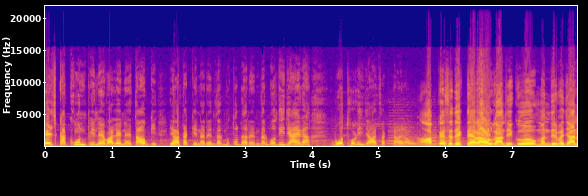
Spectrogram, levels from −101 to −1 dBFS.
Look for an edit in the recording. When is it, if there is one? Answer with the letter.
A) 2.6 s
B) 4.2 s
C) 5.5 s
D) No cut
D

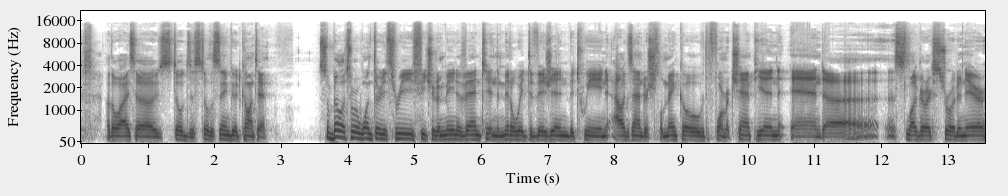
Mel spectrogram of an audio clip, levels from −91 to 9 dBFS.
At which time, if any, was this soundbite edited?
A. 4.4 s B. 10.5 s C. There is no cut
A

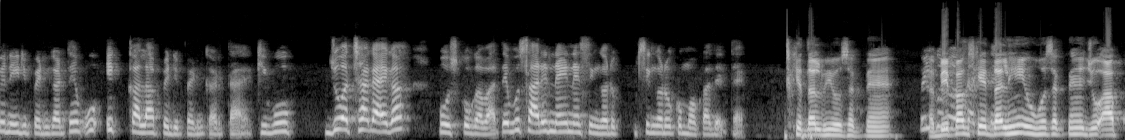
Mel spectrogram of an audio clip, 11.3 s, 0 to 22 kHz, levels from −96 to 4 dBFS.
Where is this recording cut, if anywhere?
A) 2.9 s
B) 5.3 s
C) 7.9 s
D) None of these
C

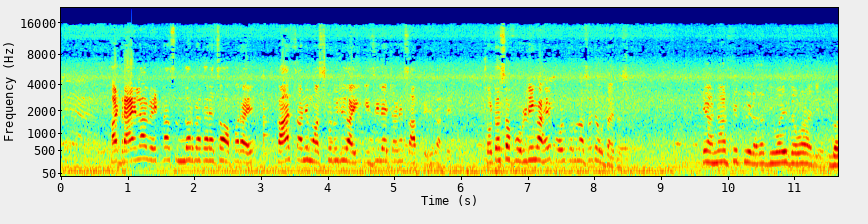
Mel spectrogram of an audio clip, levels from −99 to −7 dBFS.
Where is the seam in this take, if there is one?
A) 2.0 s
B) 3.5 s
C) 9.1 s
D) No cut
C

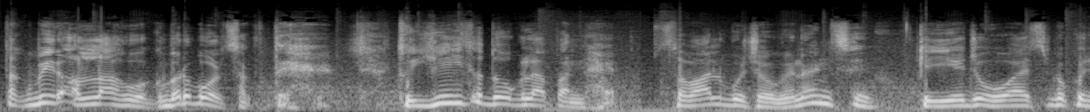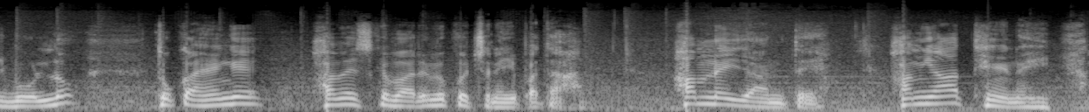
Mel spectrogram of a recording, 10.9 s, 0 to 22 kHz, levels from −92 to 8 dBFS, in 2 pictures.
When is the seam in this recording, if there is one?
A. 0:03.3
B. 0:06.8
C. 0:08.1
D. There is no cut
A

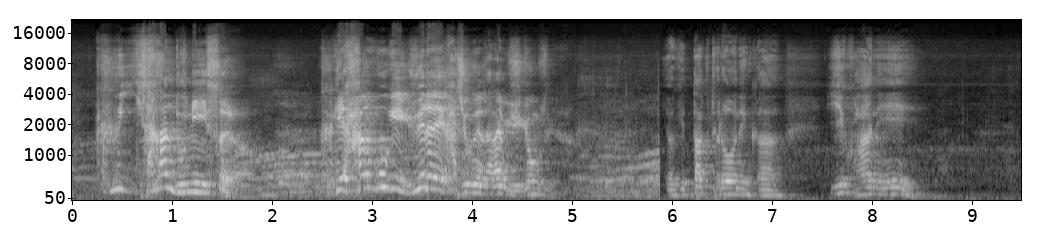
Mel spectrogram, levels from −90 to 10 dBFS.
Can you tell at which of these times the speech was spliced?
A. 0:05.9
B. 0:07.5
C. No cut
A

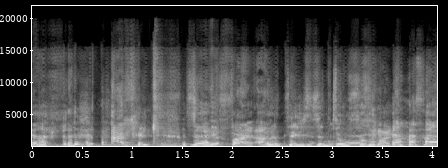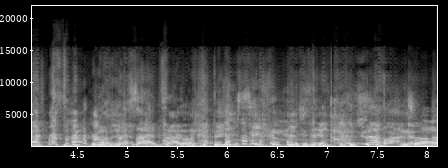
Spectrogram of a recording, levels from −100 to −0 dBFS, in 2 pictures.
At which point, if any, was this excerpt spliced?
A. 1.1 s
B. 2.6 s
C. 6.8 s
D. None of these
D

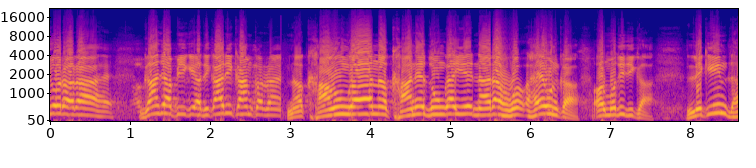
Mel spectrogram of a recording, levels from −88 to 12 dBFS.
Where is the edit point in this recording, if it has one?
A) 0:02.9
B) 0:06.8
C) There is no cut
A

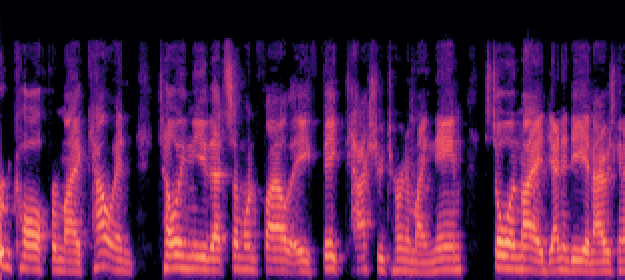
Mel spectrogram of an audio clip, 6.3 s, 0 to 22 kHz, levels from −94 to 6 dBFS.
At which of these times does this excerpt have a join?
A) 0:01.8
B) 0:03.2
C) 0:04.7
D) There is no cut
D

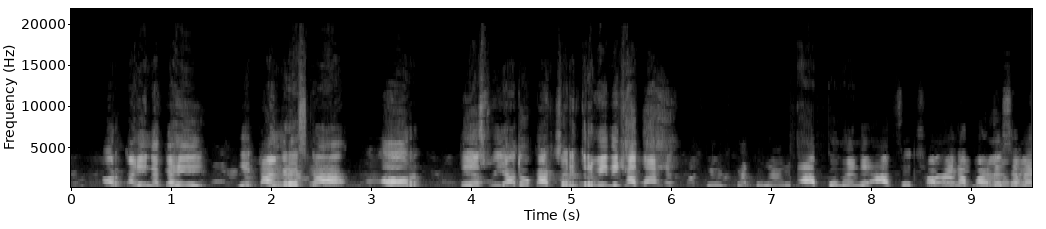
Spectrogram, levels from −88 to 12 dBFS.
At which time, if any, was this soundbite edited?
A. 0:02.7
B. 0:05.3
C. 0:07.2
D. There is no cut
C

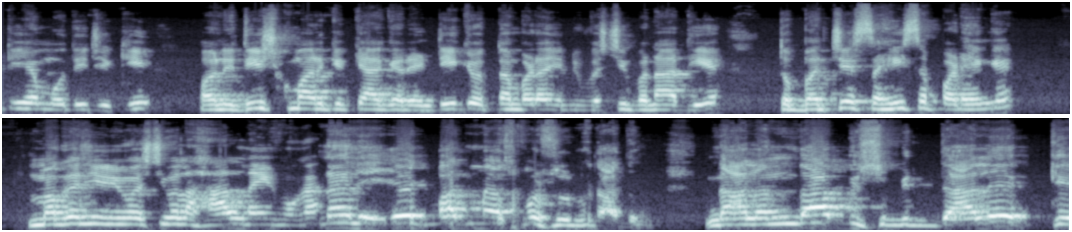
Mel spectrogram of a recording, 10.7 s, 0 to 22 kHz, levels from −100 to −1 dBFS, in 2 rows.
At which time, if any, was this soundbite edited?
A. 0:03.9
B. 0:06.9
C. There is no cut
C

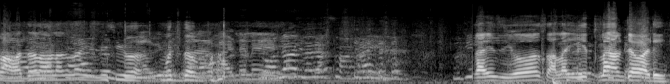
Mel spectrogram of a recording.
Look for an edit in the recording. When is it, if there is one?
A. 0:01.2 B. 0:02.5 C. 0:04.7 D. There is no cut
C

